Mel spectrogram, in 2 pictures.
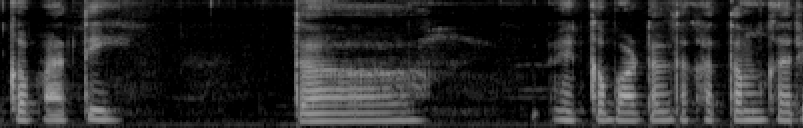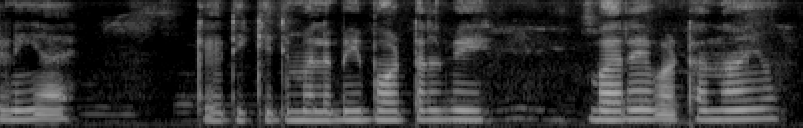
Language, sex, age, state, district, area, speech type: Sindhi, female, 18-30, Gujarat, Kutch, rural, spontaneous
